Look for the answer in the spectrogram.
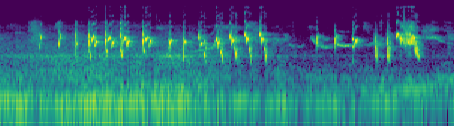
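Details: Sweet-sounding striated grassbird song used to coax other songbirds into singing: a fast, steady string of crisp high chirps and twittering notes, a short break, then slurred whistles and a buzzy flourish.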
